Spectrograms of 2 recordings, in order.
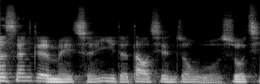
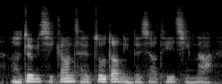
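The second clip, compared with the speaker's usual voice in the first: fake apology; faster than usual. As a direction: rush the sorry to get it over with. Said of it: "说得又小声又快".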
